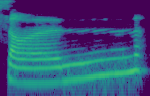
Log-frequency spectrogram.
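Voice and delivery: "Sunshine" slowly stretched, each sound held; long, lifting "Sunshine"; drawn-out sunshine. Shown as a demonstration. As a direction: join sun and shine, long and slow. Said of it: "we can put it together".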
